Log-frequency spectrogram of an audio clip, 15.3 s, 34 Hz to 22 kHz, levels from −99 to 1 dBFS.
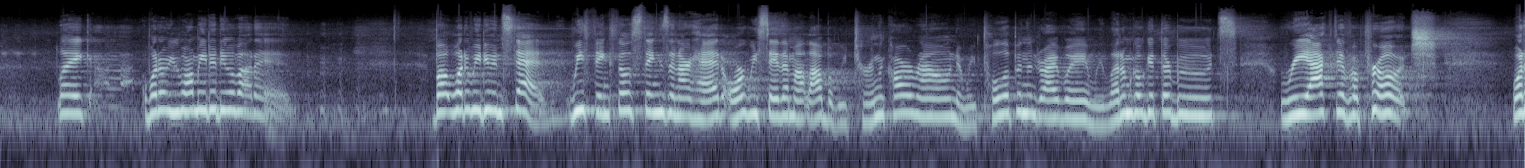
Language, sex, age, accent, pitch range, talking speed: English, female, 20-39, American, 235-285 Hz, 210 wpm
